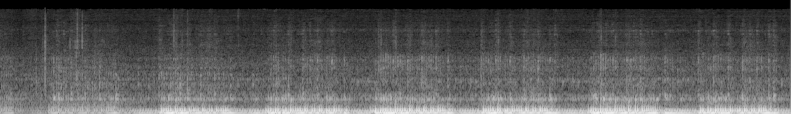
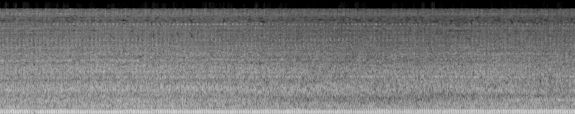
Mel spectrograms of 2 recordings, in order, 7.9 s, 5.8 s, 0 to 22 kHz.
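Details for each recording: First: 2013 BMW 135i F20 N55 with Valvetronic fault codes, during diagnostic Valvetronic lift adaptation (450 cycles), heard from exhaust: idle surging slowly about once a second, lumpy like a misfire; uneven idle from valve lift cycling. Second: 2013 BMW F20 135i with N55 engine at warm idle, brought in for smoking and misfiring. No misfire was found, but the ECU logged Valvetronic faults. Slightly uneven, lumpy low beat at about three pulses a second: rough idle from worn Valvetronic gears.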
